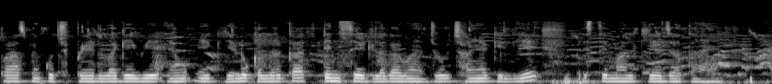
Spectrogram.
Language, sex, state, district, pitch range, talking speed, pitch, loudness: Hindi, male, Rajasthan, Barmer, 135-140 Hz, 180 wpm, 140 Hz, -16 LUFS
